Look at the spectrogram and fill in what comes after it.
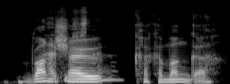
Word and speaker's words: Rancho Cucamonga: Rancho Cucamonga.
